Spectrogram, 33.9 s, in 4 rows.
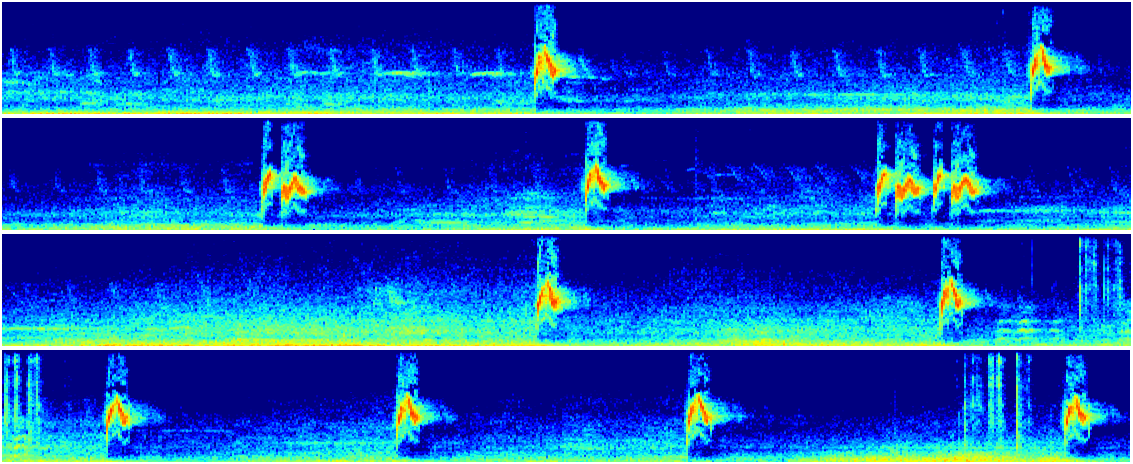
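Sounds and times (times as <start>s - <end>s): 
red-whiskered bulbul chirps: 0.0s - 4.7s, 7.2s - 8.1s, 10.4s - 11.0s, 12.8s - 15.9s, 20.9s - 21.3s, 24.0s - 26.7s, 28.4s - 28.8s, 30.5s - 31.0s, 32.8s - 33.8s.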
